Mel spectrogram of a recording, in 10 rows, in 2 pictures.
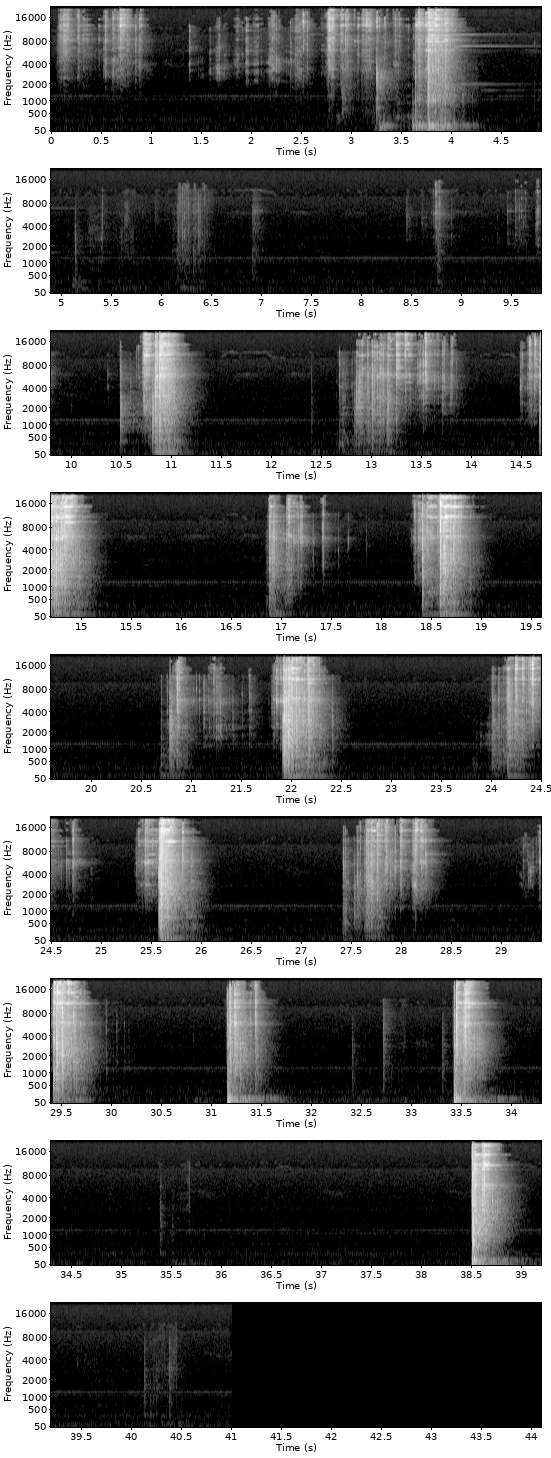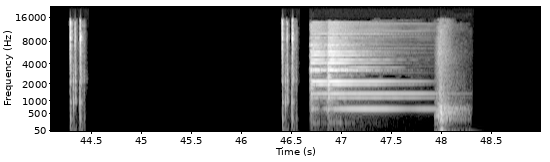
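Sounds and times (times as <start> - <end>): cutlery clattering onto table: 3.3 - 4.2.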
